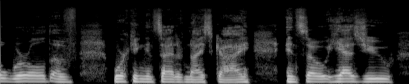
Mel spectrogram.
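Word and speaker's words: NiceGUI: and I pronounced it nice gooey, kind of emphasizing the GUI of the graphical user interface of it. But supposedly they would like it pronounced as guy.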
